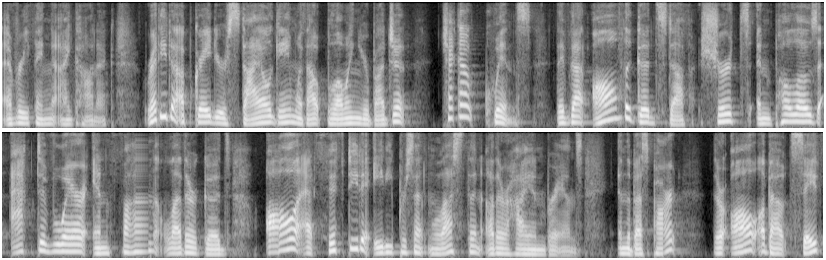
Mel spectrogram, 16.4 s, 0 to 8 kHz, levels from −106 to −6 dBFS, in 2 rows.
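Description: At 9.56 to 9.70 s there is a burst of packet loss. About 120 ms of the speech never arrived in time, and the receiver covered the whole gap by extending the last received sound and fading it down, so the dropout never goes silent. It comes across as a held, dimming buzz or hiss lasting roughly a tenth of a second. The speech then picks up further along, with that stretch missing outright.

Short concealed packet loss follows at 10.96 to 11.00 s and again at 14.80 to 14.84 s. In each case about 20 ms went missing, and the decoder synthesized roughly 22 ms of continuation before blending back into the real signal. Each is a brief smear or wobble where a small piece of the speech is replaced. The band stops at 8 kHz throughout, as expected from the G.722 call path, which fits its 64 kbps mode.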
